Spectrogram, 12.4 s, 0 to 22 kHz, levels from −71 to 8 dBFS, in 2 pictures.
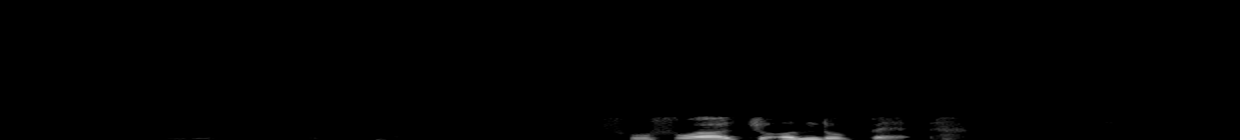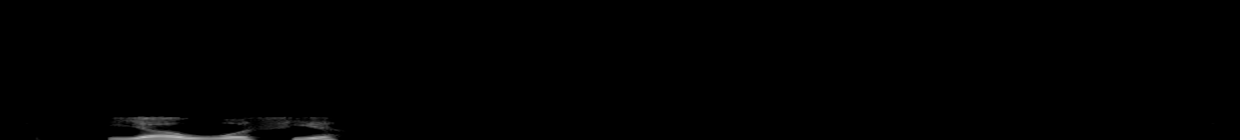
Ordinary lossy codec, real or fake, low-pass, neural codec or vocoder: Opus, 64 kbps; fake; 3.6 kHz; codec, 24 kHz, 0.9 kbps, DualCodec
